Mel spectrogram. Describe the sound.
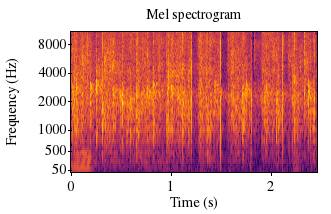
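An audience claps steadily, a dense wash of many hands with a few sharper individual claps standing out; a brief voice fragment is audible at the very start.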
